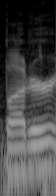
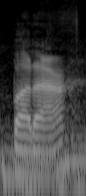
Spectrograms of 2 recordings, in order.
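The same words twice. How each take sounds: First: It is said in the speaker's normal accent. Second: It is said in an imitated Australian accent. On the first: "Instead of butter" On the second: "it's butter"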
